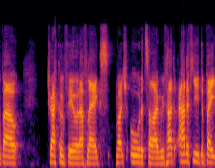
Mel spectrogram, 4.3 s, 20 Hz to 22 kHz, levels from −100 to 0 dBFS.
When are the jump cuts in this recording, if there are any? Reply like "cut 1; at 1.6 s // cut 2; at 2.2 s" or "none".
cut 1; at 2.3 s

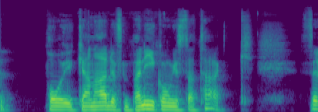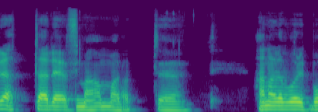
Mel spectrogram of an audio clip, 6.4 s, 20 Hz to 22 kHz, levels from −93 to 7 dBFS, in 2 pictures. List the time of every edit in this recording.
cut 1; at 1.2 s // cut 2; at 3.1 s // cut 3; at 3.9 s // cut 4; at 4.4 s

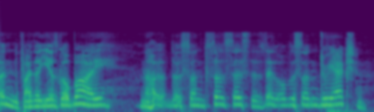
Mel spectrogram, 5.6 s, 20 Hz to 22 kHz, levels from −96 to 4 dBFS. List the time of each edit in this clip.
none

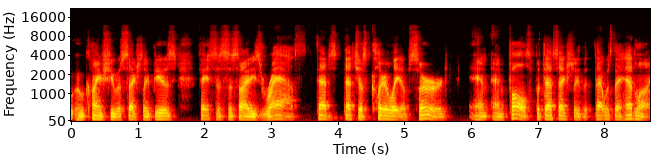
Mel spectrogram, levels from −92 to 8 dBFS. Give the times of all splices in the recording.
cut 1; at 3.6 s // cut 2; at 5.8 s

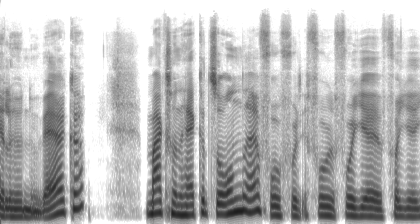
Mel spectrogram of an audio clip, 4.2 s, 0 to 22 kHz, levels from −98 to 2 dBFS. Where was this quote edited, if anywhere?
none

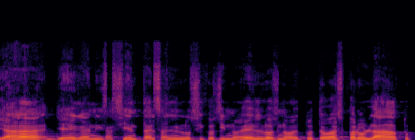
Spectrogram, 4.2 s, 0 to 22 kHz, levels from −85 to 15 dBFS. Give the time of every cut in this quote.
cut 1; at 1.1 s // cut 2; at 1.5 s // cut 3; at 2.2 s // cut 4; at 2.8 s

